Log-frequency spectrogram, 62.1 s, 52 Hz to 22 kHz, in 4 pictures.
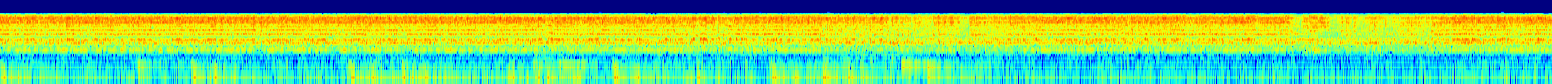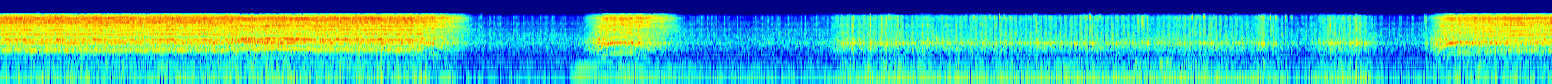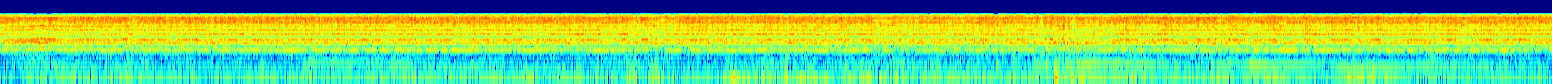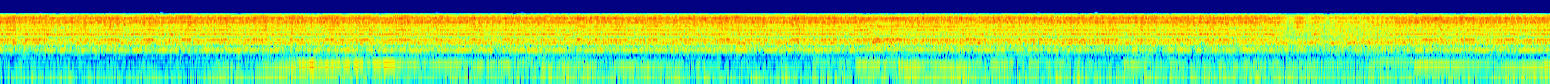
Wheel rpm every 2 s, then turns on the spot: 160, 160, 160, 160, 160, 160, 160, 160, 160, 130, 30, 10, 20, 20, 30, 150, 160, 160, 160, 160, 160, 160, 160, 160, 160, 160, 160, 160, 160, 160, 160.
24-28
